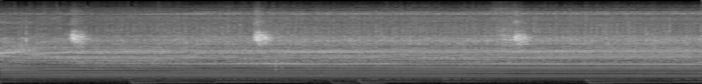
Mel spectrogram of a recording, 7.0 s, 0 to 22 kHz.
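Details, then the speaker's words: TACKLIFE M1 portable tire inflator screwed onto a bike tire valve, targeting 60 psi: steady buzzing motor drone with even pump chatter and faint ticks, no hiss of escaping air; running normally. "it screwed on fine to the bike i didn't hear any hissing it wasn't letting out air"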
